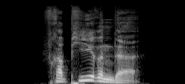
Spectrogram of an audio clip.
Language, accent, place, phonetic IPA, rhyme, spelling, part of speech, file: German, Germany, Berlin, [fʁaˈpiːʁəndə], -iːʁəndə, frappierende, adjective, De-frappierende.ogg
- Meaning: inflection of frappierend: 1. strong/mixed nominative/accusative feminine singular 2. strong nominative/accusative plural 3. weak nominative all-gender singular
